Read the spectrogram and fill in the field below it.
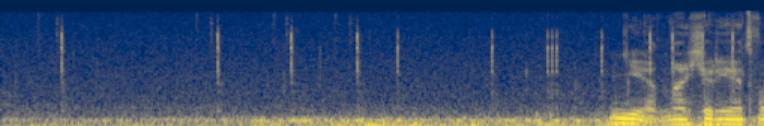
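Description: Short, sharp menu clicks sound again and again.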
